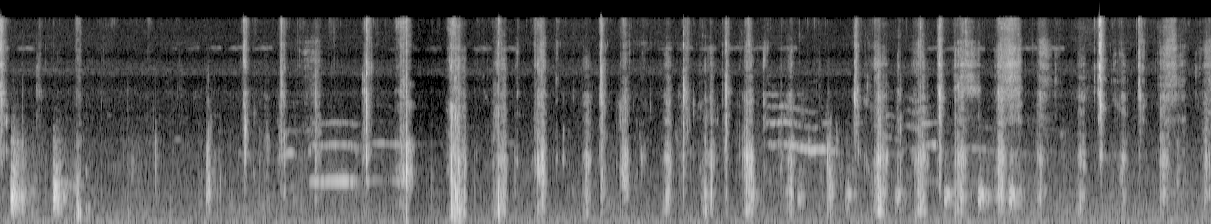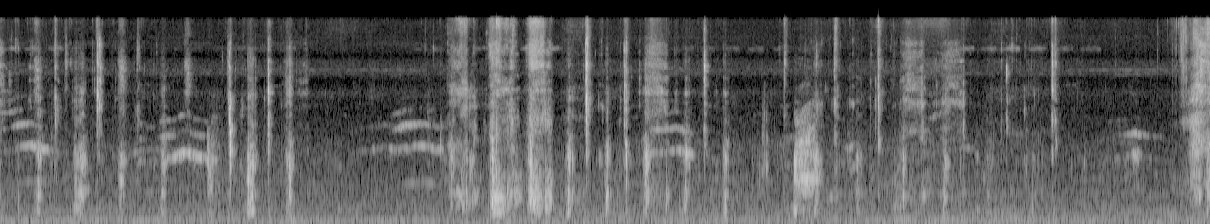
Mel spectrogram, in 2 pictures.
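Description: Close-miked, wet chewing and lip-smacking of rice and meat curry eaten by hand, a dense run of sharp mouth clicks. A few brief high squeaky sounds come in among them.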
